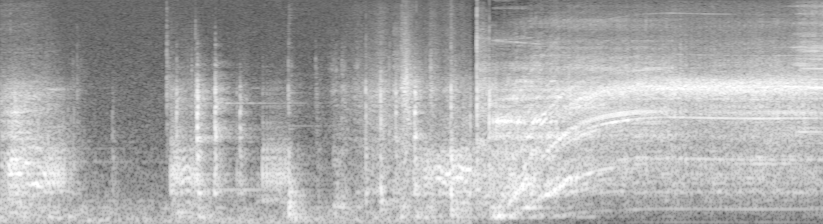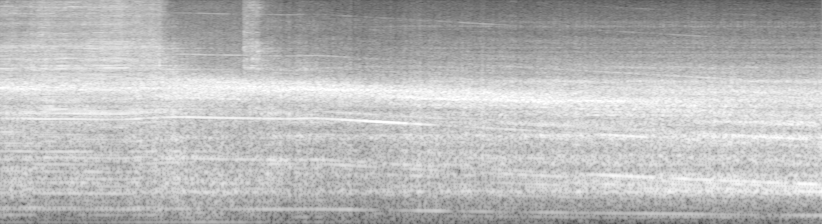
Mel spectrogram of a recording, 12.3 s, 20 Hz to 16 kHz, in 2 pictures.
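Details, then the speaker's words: Milwaukee M18 12-inch miter saw failing. A steady high whine with a harsh gritty grind, and the blade coasts down far too slowly; the drivetrain is wearing out. "so this is what it sounds like when your Milwaukee M18 mitera is dying a slow [Applause] [Applause] death see how long it takes that blade to stop"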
